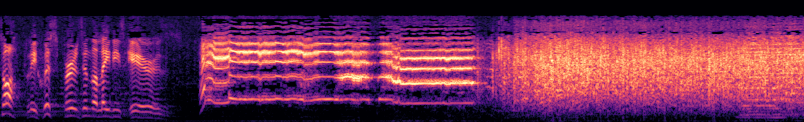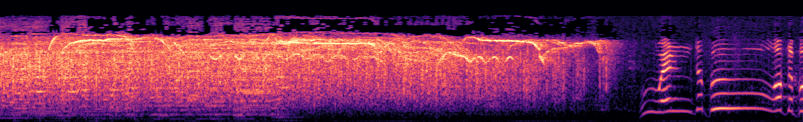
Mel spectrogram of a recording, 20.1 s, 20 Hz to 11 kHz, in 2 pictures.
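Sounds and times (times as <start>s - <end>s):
audience applauding: 6.1s - 17.8s
high whistling: 9.8s - 17.9s.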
